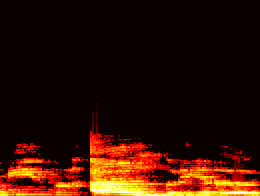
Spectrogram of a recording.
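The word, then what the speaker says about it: مِنْ أَهْلِ: Li ikhwanihimul ladzina kafaru min ahlil kitab. Kata min ahlil kitab, min a nun mati ketemu huruf alif hamzah idhar hakiki, dibaca jelas, tidak boleh digunakan atau didengungkan.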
